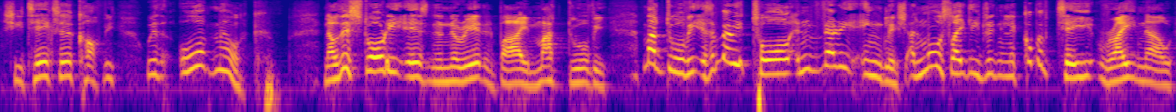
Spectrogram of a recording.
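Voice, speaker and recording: A man's voice: sits high, sing-song, unhurried, fairly bright tone. A man hosting a podcast casually, chatty and rambling, often repeating his phrases. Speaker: podcast host.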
